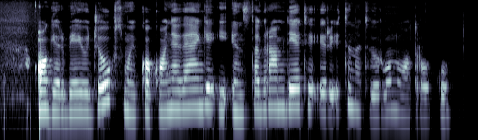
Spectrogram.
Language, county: Lithuanian, Vilnius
